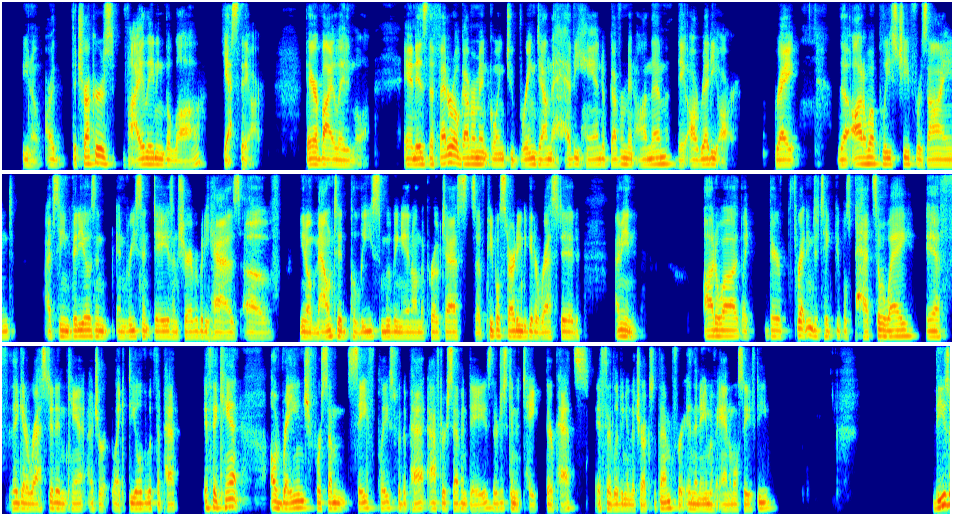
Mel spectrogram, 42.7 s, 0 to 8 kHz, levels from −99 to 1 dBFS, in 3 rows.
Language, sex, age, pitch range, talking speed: English, male, 30-49, 95-115 Hz, 180 wpm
